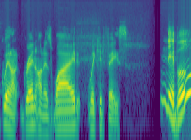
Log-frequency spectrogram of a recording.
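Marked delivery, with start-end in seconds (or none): 3.3-3.7 high, loud, sugary poltergeist; sweet offer. A narrator's reading. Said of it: "he said sweetly".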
